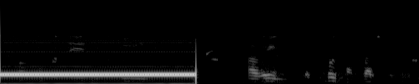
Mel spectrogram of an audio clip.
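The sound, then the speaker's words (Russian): A steady telephone dial tone sounds while a call is placed, loud and unwavering for about two seconds, then cuts off abruptly, followed by a few faint short sounds. “сейчас звоню.”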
